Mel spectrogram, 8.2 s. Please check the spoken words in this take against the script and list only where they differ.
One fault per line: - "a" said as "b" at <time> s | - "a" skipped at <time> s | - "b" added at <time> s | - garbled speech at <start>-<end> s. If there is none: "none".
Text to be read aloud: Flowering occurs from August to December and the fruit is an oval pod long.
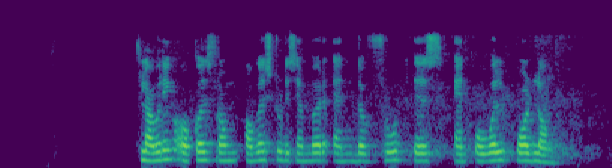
none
